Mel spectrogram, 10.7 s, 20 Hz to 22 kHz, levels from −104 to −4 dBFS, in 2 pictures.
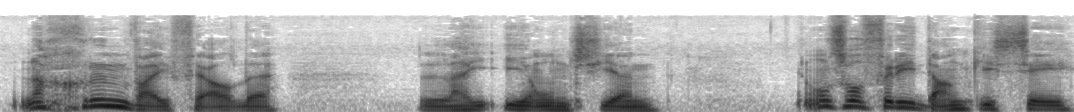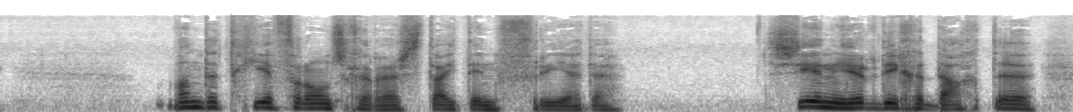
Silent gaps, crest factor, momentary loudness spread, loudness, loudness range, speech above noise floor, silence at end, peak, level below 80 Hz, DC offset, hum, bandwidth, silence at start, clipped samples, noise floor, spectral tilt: none; 18 dB; 10 LU; -23 LUFS; 2 LU; 41 dB; 0.2 s; -4 dBFS; -44 dBFS; under 0.1%; none; 13 kHz; 0.1 s; under 0.1%; -63 dBFS; -6 dB/octave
